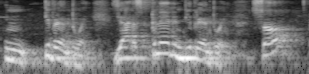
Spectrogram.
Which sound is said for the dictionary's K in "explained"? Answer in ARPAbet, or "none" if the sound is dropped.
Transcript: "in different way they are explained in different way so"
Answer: none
